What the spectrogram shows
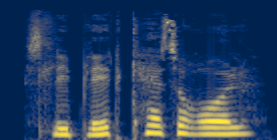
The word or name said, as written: slip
